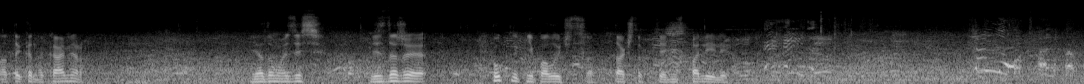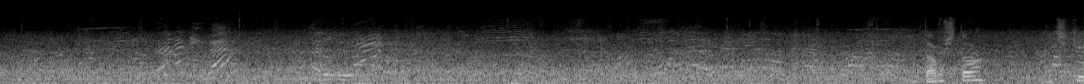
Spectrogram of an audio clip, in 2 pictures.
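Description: A crowd of people chatters and murmurs outdoors.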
